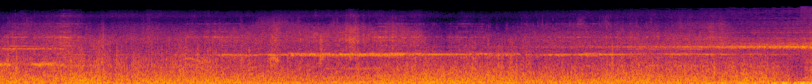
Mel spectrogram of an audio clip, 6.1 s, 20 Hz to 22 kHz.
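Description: Wind buffeting the microphone and water rushing past a foiling ETF26 catamaran at speed, a dense steady roar, with a thin, steady high whine from about two seconds in. It cuts off suddenly at the end.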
